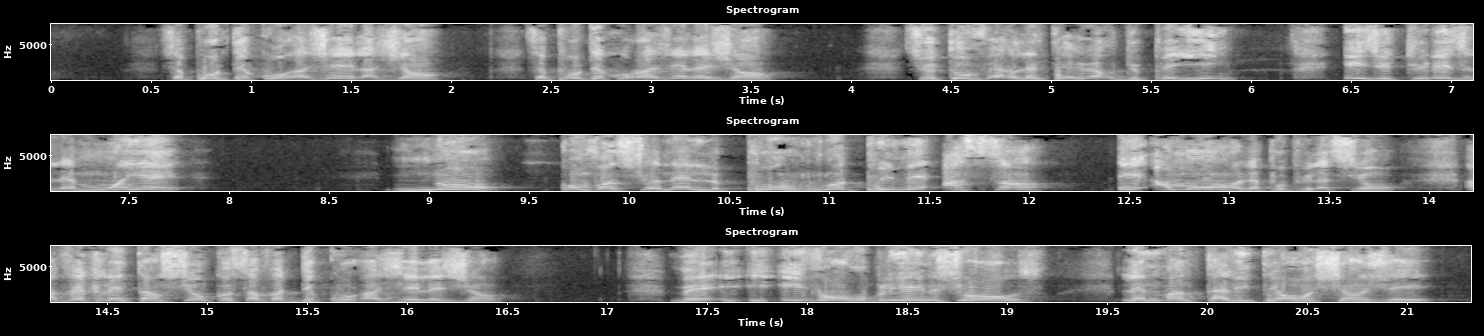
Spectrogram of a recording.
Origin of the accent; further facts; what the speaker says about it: Togo; je suis togolais … prof de philosophie au lycée technique de Mango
